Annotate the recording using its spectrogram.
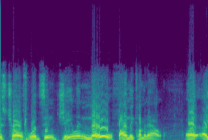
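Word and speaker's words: Jaylin Noel: Jaylen Null. I always thought it was Noel, but I heard them pronouncing it in the uh playoffs.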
